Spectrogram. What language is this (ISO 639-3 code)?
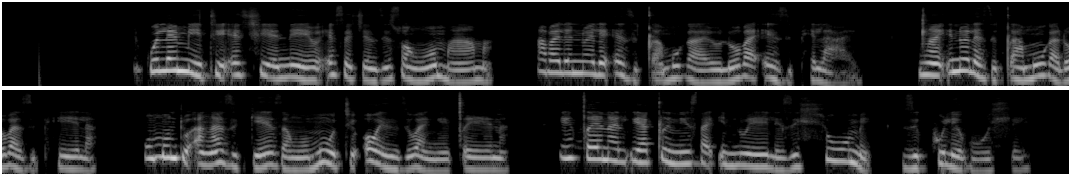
nde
